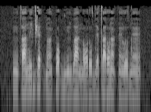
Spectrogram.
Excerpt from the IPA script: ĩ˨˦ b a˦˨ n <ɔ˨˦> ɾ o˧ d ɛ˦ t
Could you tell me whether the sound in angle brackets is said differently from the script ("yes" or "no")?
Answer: no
